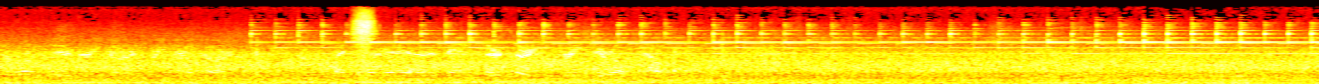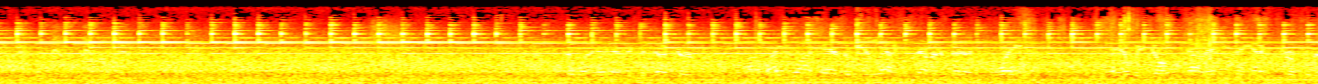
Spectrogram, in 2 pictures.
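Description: Railroad crossing warning bells start ringing about two and a half seconds in and keep ringing with rapid, even strikes: the crossing has activated for an approaching train. A low, steady hum of background traffic lies underneath.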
